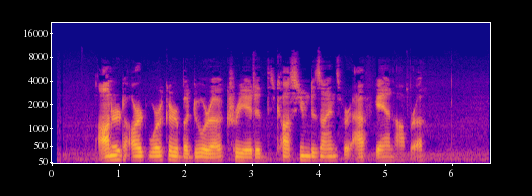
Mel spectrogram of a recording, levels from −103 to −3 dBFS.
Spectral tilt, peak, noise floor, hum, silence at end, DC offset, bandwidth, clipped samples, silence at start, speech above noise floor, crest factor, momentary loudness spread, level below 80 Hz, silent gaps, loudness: -6.5 dB/octave; -4 dBFS; -54 dBFS; none; 1 s; under 0.1%; 8 kHz; under 0.1%; 0.7 s; 31 dB; 20 dB; 11 LU; -68 dBFS; none; -24 LUFS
